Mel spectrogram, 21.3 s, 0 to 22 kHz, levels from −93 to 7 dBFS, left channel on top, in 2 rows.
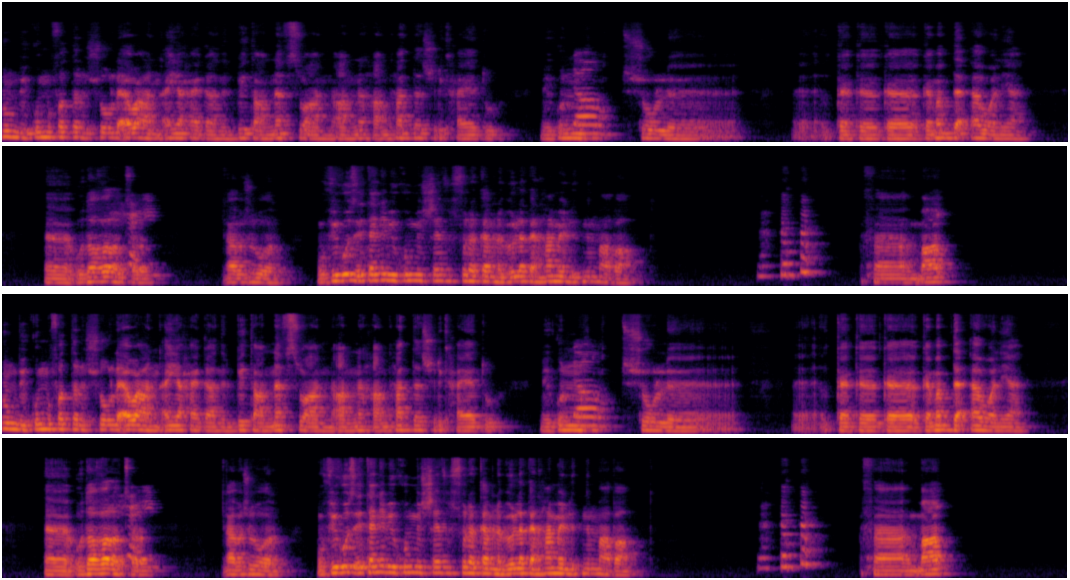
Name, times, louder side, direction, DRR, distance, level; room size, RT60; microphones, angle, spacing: voice 1, 0.0-5.0 5.4-5.9 6.3-7.3 7.9-10.3 11.1-12.2 12.9-13.5 13.8-17.0 19.2-20.0, right 4 dB, 65° right, 0.5 m, -29 dB
voice 2, 5.7-6.1 11.9-12.2 18.2-18.9, right 1 dB, 10° right, 1.0 m, -34 dB
3.5 x 2.5 x 3.4 m
head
